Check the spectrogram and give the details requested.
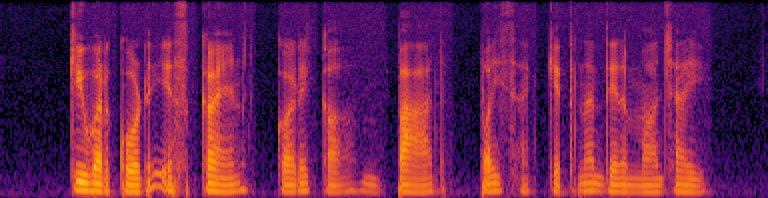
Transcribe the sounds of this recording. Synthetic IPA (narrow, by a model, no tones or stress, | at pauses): kuwəɾkoɾɖeskəjn | kəɾekabad̪ | pəɪsaket̪nad̪eɾmad͡ʒai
